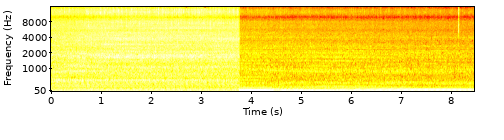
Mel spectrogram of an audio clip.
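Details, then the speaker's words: Honda Civic first run after engine work: it fires and settles into a steady, even low idle with no knocks or misses, and no check engine light. A small coolant leak at the intake manifold fitting would drip onto the exhaust, so the run is kept short. "So, we are I'm calling it. I think that's a good decent first run. No check engine light."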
